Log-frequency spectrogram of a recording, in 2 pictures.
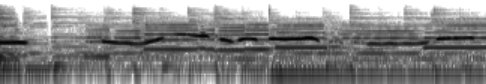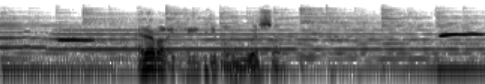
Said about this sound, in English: Here it comes! I'm going to whistle while I work.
